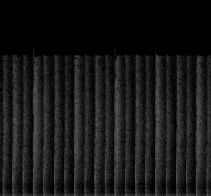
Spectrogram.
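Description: Drumsticks playing an even, quiet double stroke roll on a practice pad, about ten strokes a second. The sticks are held in a loose fist like a hammer, and the roll is driven from the forearms alone, with the fingers and wrists not working and the stick's rebound doing the rest.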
